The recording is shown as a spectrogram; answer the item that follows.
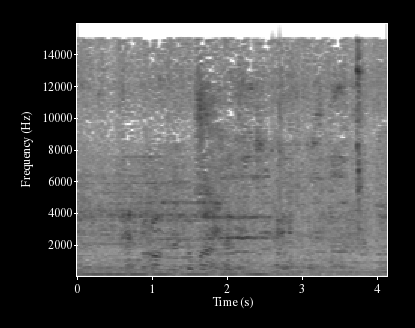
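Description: Busy street-market background: people talking over a steady low hum that breaks off and resumes every half second or so.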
